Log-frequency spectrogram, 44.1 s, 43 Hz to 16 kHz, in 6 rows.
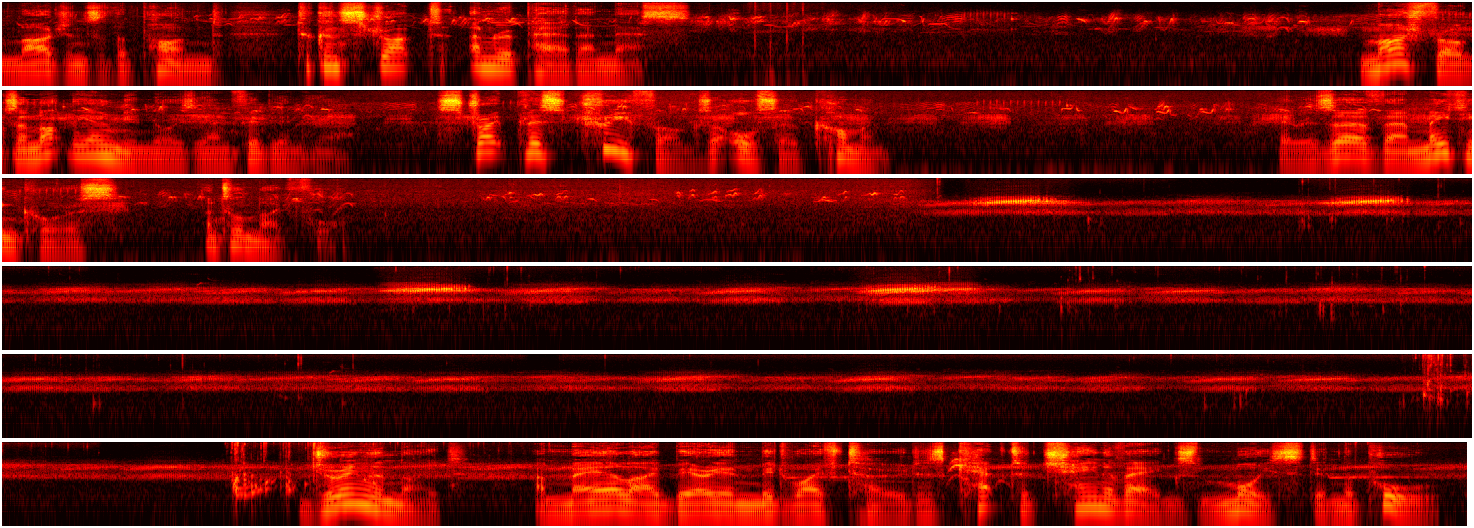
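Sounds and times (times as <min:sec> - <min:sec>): tree frogs croaking: 0:00.0 - 0:44.0.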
